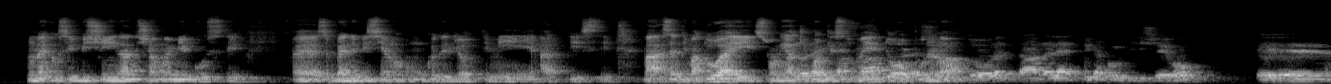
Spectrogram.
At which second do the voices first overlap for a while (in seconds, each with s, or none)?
7.8 s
